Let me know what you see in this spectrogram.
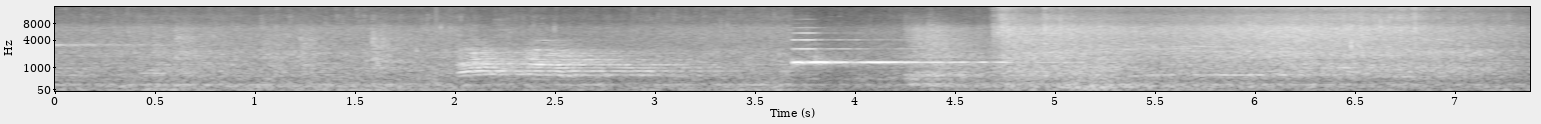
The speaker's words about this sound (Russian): Вот начинается заплыв 100 метров брасом. На старте 8 спортсменов. После серии коротких сигналов они занимают место каждый возле своей стартовой тумбы. По свистку поднимаются на нее и по команде «Старт» прыгают в воду.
